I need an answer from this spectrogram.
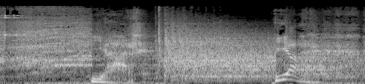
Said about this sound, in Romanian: Iar ușa aia de la intrare.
